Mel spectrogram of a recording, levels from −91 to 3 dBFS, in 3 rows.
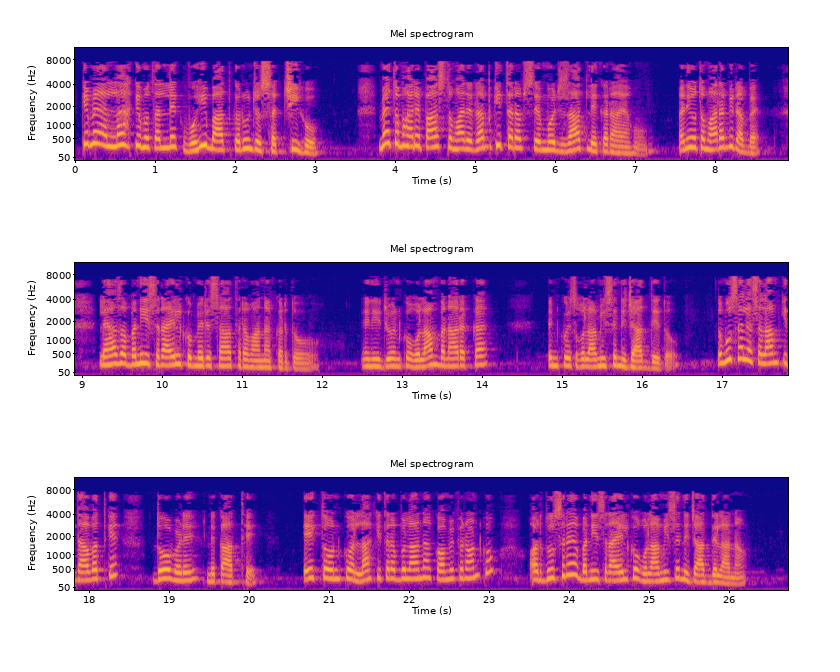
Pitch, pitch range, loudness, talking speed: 215 Hz, 180-250 Hz, -18 LUFS, 195 wpm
